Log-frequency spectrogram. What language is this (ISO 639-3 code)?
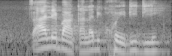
tsn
